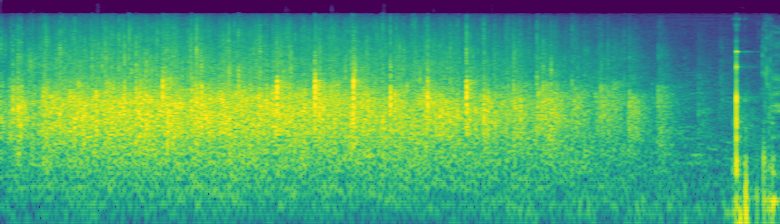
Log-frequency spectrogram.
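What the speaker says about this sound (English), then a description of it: "Mr. Matthews, let's give him a round of applause." Crowd applause at an awards gala, broad and steady clapping from a large audience that gradually thins and fades out near the end, followed by a couple of sharp bumps.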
